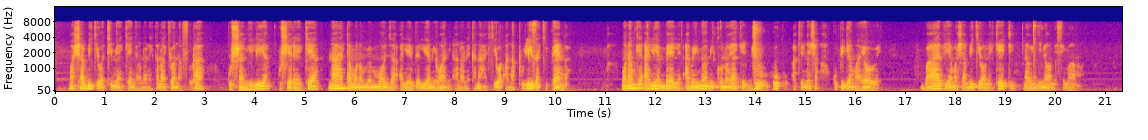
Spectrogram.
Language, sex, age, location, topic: Swahili, male, 18-24, Kisumu, government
